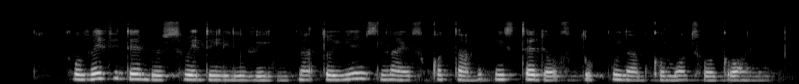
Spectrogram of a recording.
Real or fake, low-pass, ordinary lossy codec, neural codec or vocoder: fake; none; none; codec, 16 kHz, 4.8 kbps, FACodec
